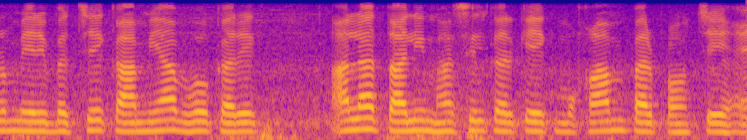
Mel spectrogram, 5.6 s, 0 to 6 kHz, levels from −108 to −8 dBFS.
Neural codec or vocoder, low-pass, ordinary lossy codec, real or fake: none; 5.4 kHz; none; real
